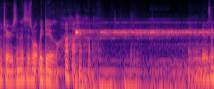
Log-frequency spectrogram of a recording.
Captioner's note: chuckling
